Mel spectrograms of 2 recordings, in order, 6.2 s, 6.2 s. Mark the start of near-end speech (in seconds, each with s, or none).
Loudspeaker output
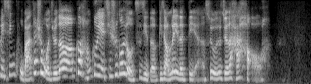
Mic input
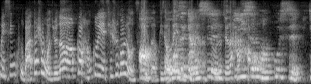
2.7 s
